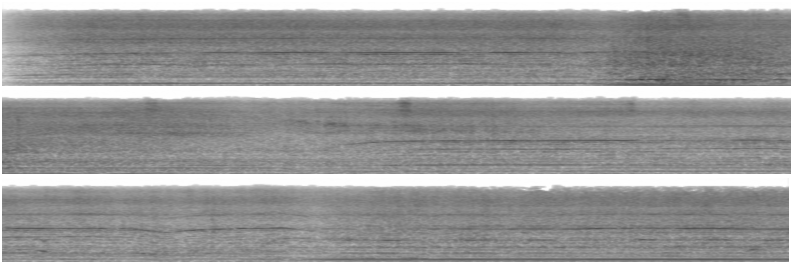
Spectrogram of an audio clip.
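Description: A machine's motor running with a steady whine, with a louder rushing noise about six to eight seconds in and a shift in its pitch near the end.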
